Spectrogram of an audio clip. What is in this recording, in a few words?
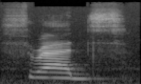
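"threads", US English; pronunciations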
